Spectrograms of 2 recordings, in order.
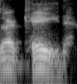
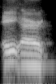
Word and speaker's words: Arkad: So they called the richest man in Babylon, which was Arcade. Okay, it's Arkad. I think that's how pronounced it's Arcade.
